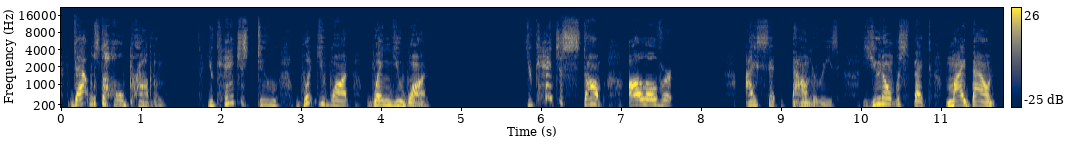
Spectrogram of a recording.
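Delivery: high, loud rage, words garbled; raging. A narrator's reading. Furious girlfriend out of breath, raging at him. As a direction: spit it out in fury. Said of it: "the rage in her mouth, garbling her words".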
